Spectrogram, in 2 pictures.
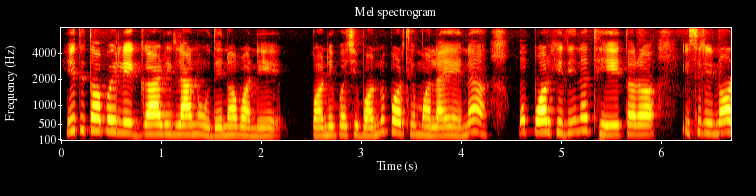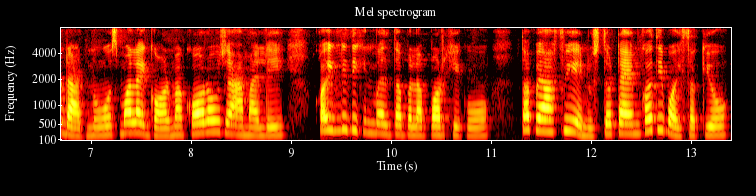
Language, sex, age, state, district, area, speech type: Nepali, female, 18-30, West Bengal, Darjeeling, rural, spontaneous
